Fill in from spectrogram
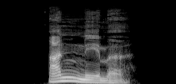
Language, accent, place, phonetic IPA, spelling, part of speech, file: German, Germany, Berlin, [ˈanˌneːmə], annehme, verb, De-annehme.ogg
- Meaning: inflection of annehmen: 1. first-person singular dependent present 2. first/third-person singular dependent subjunctive I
